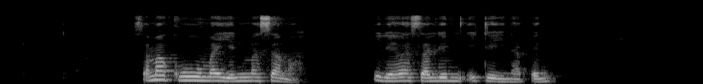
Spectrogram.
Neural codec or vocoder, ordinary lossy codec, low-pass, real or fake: none; Opus, 32 kbps; 9.9 kHz; real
